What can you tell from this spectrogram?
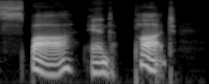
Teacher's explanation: words like spa and pot use the same vowel sound in American English but tend to have slightly different sounds in British English. So all of that explains why those words are spelled with different letters even though the sounds are essentially the same in American English.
